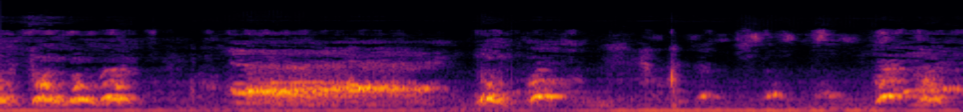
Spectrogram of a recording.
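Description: A dog barks and yips outdoors in a series of loud, uneven bursts with whimpering between them, heard alone at close range.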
